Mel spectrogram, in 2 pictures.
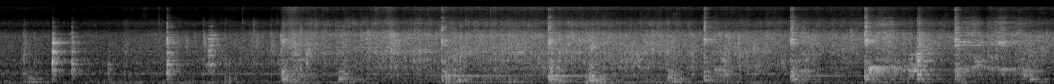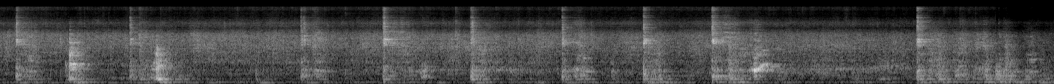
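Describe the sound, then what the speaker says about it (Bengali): Onions frying in a pan with ginger paste, garlic paste and slit green chillies, for a Sundarbans crab curry; a steady close sizzle runs throughout, broken by repeated scraping stirs that grow more frequent toward the end. "পেঁয়াজ হালকা ফ্রাই হয়ে গিয়েছে, এবারে পেঁয়াজের মধ্যে দিয়ে দেবো আদা বাটা, রসুন বাটা আর চেরা কাঁচা লঙ্কা।"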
